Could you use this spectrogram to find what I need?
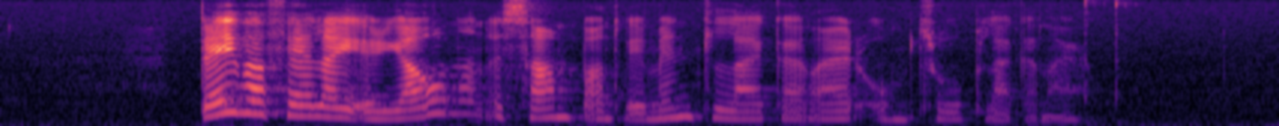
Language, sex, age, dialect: Faroese, female, 36-60, Vágar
